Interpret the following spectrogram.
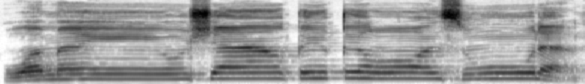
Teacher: دونوں قاف موٹا ادا کریں گے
